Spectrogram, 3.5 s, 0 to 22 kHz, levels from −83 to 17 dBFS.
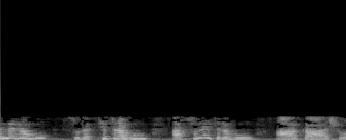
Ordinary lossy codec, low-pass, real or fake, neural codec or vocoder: none; 3.6 kHz; real; none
